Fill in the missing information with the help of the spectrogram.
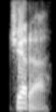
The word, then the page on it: jet: American English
